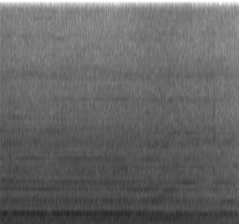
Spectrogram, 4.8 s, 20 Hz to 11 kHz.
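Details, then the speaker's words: Twin-turbo (GT35/TD04) Subaru Forester, idling to cure exhaust cement gasket: fairly loud raspy drone with faint puffing hinting at a small exhaust leak, leaking mentioned afterward; loud exhaust at idle. "so this works Kevin Jerome once day can you hear it pretty loud"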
